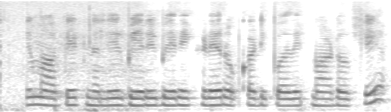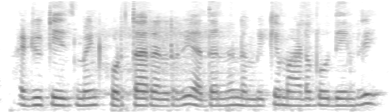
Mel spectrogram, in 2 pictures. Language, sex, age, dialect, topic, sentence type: Kannada, female, 18-24, Central, banking, question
